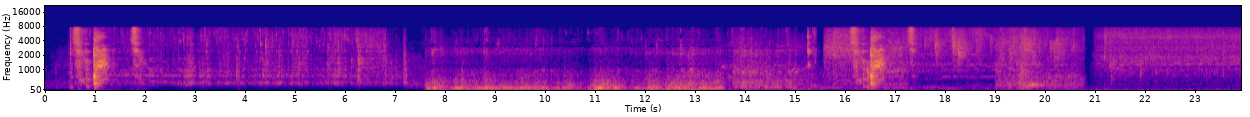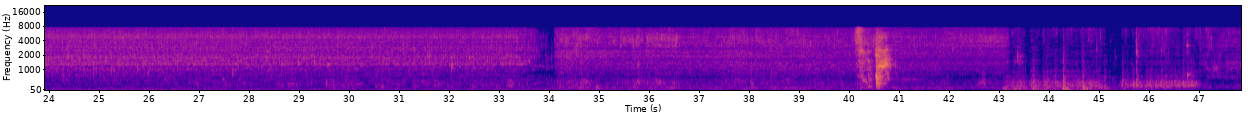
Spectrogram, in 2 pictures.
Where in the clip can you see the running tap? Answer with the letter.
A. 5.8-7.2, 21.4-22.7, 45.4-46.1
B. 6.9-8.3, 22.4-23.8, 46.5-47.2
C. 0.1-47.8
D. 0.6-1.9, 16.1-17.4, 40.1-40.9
C.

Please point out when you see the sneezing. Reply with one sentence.
The sneezing can be heard from 0.6 to 1.9 s, from 16.1 to 17.4 s and from 40.1 to 40.9 s.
